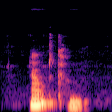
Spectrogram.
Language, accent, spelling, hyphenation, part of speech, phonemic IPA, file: English, Southern England, outcome, out‧come, noun, /ˈaʊtkʌm/, LL-Q1860 (eng)-outcome.wav
- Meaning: 1. That which is produced or occurs as a result of an event or process 2. The result of a random trial. An element of a sample space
